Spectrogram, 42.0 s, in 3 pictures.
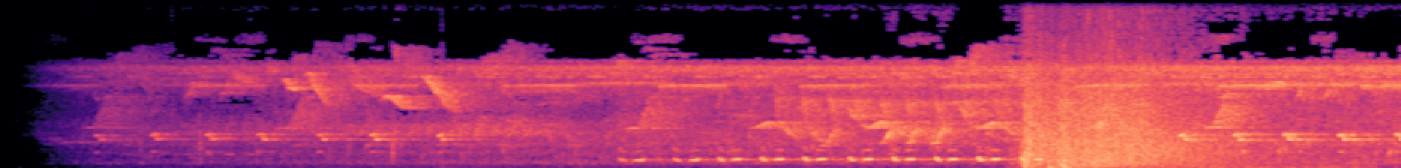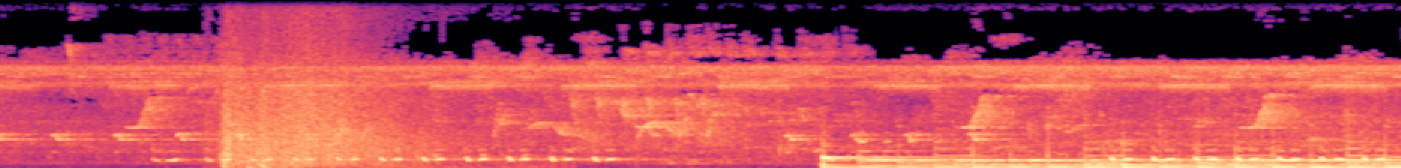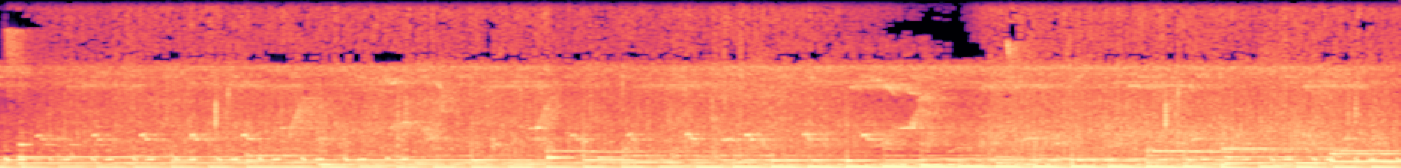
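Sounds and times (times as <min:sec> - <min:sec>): birds chirping and whistling: 0:22.2 - 0:42.0
high insect buzz: 0:22.2 - 0:42.0.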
